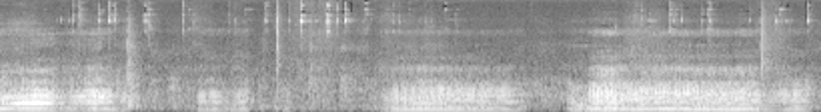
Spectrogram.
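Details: During a tug of war, Great Pyrenees Thumper and Tibetan Mastiff Baby Huey trade deep, throaty growls in several bouts of about two seconds, separated by quieter gaps filled with scuffing and tapping noises.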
